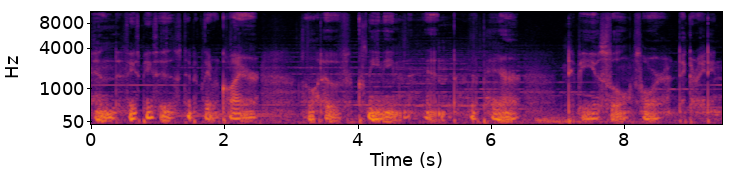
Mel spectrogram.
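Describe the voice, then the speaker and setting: A whispered, breathy ASMR roleplay voice playing a polite, genteel real estate agent, unhurried and hesitant, with refined phrasing. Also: medium pitch, fairly even intonation. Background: soft music.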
